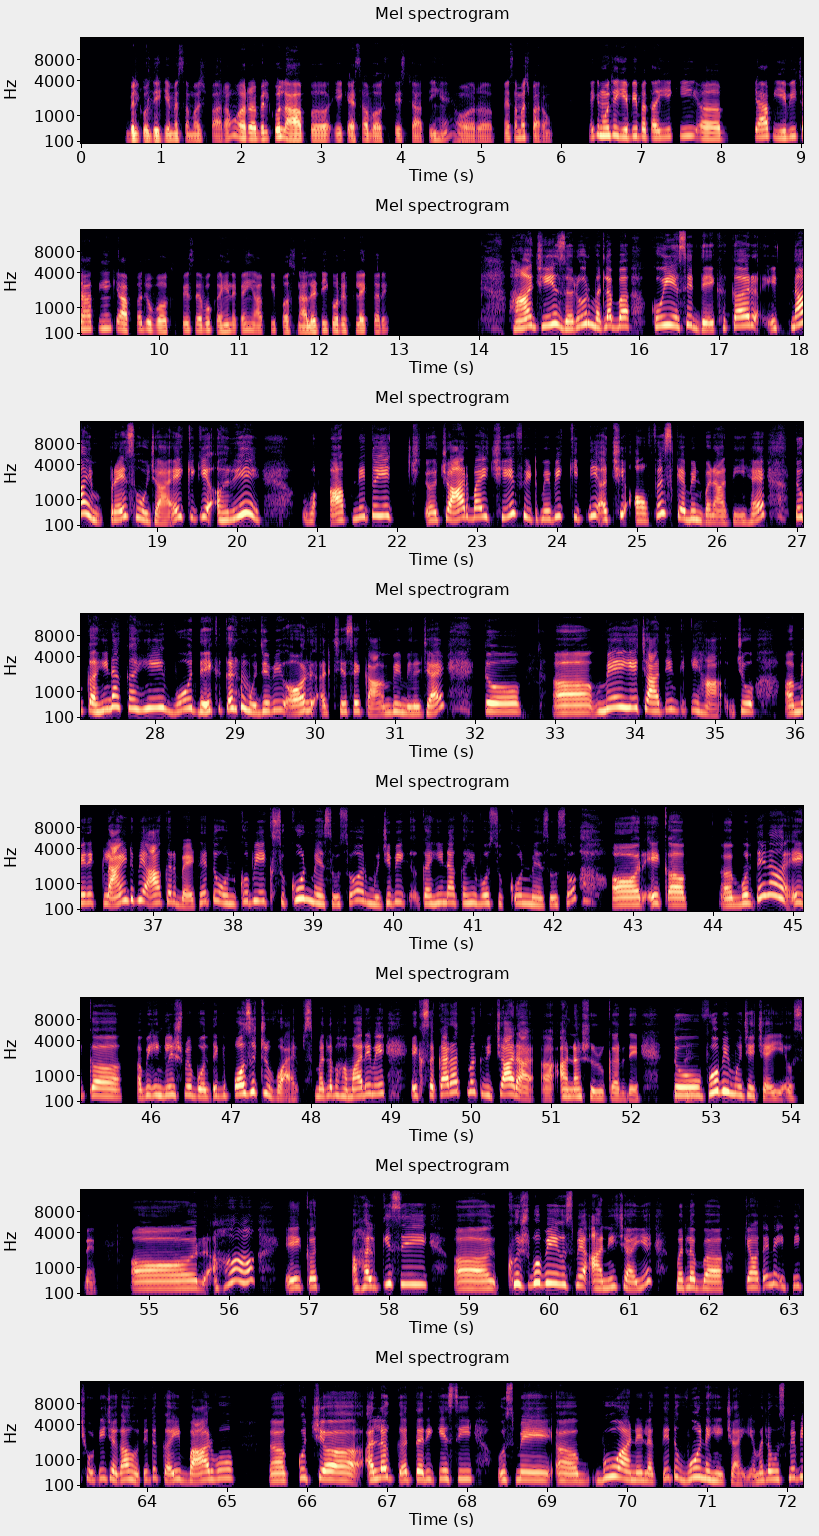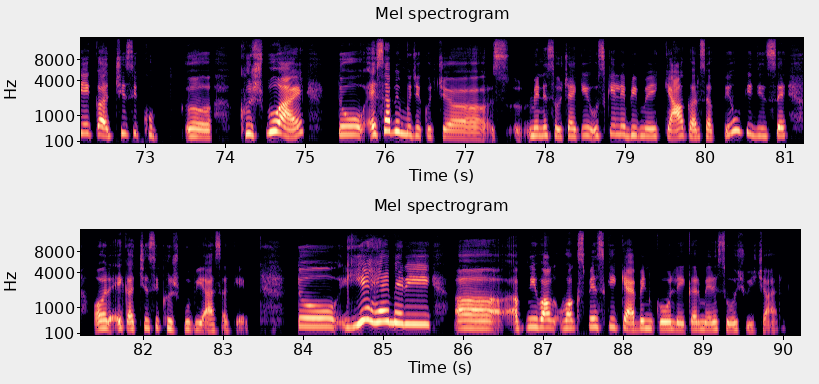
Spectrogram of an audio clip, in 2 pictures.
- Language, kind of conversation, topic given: Hindi, advice, मैं अपने रचनात्मक कार्यस्थल को बेहतर तरीके से कैसे व्यवस्थित करूँ?
- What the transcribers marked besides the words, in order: tapping; in English: "वर्कस्पेस"; in English: "वर्कस्पेस"; in English: "पर्सनैलिटी"; in English: "रिफ्लेक्ट"; in English: "इम्प्रेस"; in English: "ऑफिस केबिन"; laughing while speaking: "देखकर"; in English: "क्लाइंट"; in English: "इंग्लिश"; in English: "पॉजिटिव वाइब्स"; in English: "वर्क वर्कस्पेस"; in English: "केबिन"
